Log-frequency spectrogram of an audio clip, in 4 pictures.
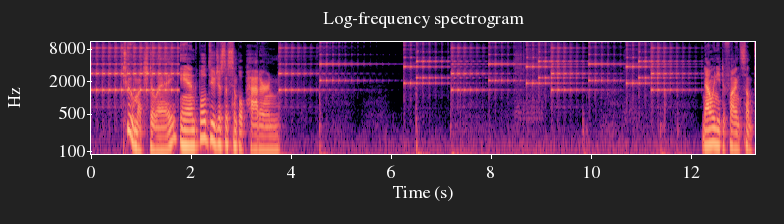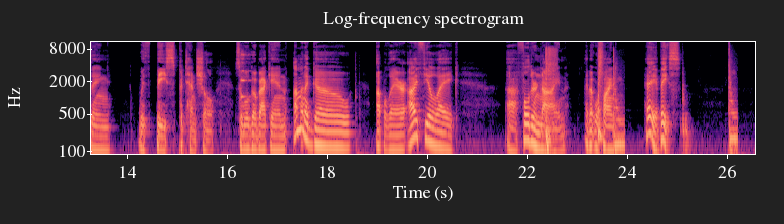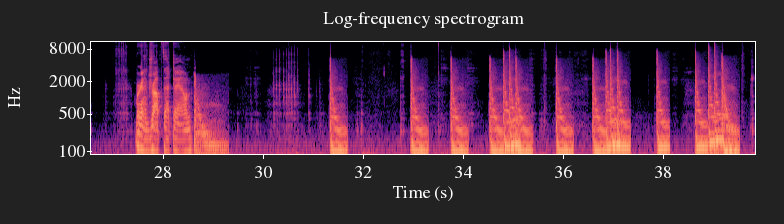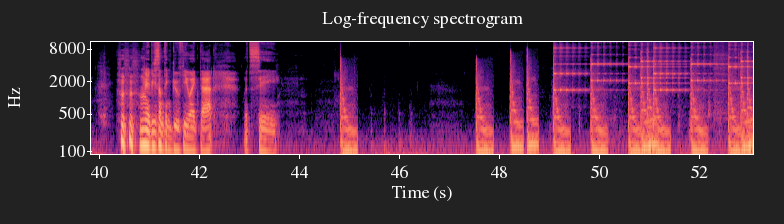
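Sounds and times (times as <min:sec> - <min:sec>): low synth bass notes: 0:23.4 - 0:24.0, 0:28.6 - 0:29.4, 0:31.4 - 0:31.8, 0:33.0 - 0:39.6, 0:44.8 - 0:45.3, 0:47.5 - 0:53.0
synth notes with reverb: 0:28.6 - 0:29.4, 0:47.6 - 0:53.0.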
